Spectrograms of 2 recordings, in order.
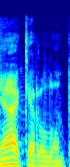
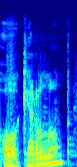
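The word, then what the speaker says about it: Åkerlund: В нем сменился режиссер, ушел Окерлунд, обратите внимание, не Акерлунд, а Окерлунд, буква А с кружочком наверху, шведская, читается как О.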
